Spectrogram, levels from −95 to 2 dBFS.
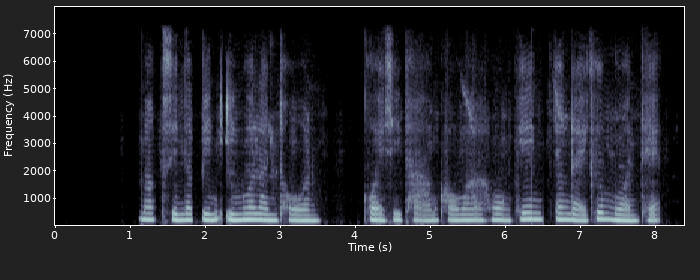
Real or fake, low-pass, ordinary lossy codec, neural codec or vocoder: real; 7.2 kHz; MP3, 64 kbps; none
